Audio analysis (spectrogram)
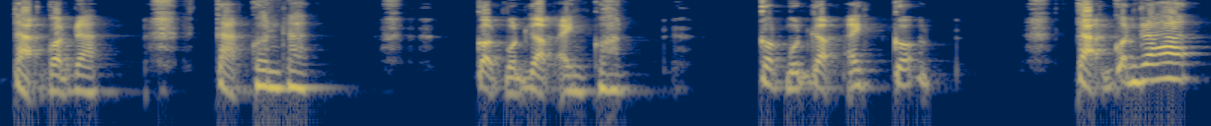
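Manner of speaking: high, loud tearful pleading, building up; a boy fighting to break free, sobbing; crying struggle. A narrator's reading. Boy struggles in aunt's arms, crying loudly. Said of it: "Quang lại khóc lớn hơn, nó cố vùng vẫy".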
